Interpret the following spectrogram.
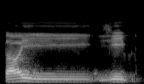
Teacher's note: Nah, ya sukun, yaknya dibaca double.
